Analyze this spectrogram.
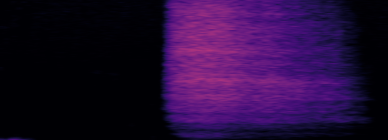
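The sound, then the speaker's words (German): A single deep, audible breath, fairly loud, a long airy rush lasting about a second after a brief quiet moment, with no talking; the breath is taken as part of a closing affirmation exercise. “Ja, lass uns noch eine Abschlussaffirmation und einmal atmen.”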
